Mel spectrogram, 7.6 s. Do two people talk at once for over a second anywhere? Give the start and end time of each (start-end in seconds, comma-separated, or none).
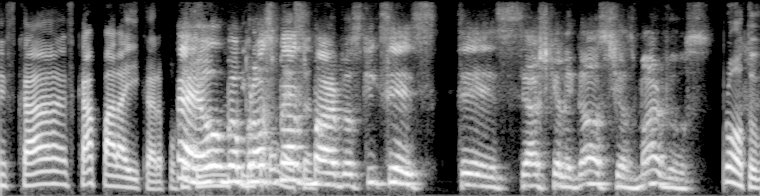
1.8-3.2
